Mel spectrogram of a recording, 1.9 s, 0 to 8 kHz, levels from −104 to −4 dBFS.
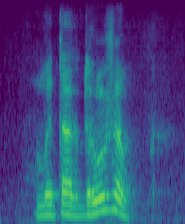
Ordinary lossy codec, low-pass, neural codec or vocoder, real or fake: Opus, 32 kbps; 7.2 kHz; codec, 44.1 kHz, 7.8 kbps, Pupu-Codec; fake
